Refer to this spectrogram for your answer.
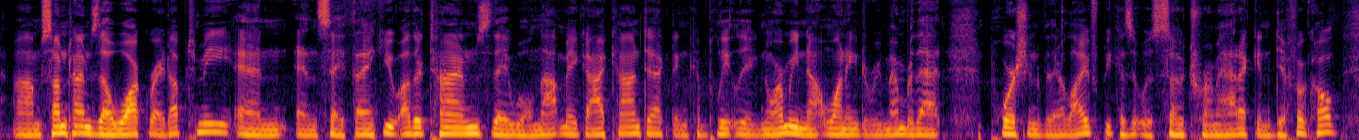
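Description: At a very fast pace, a man speaks with hardly any pauses. His medium-pitched voice keeps a fairly even intonation. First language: Amharic. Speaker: nonprofit executive director for homeless youth. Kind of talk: radio interview. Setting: radio studio.

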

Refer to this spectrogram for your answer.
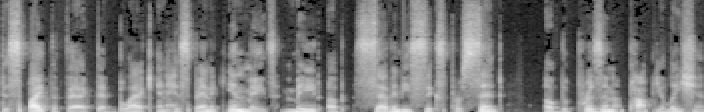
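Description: A man speaks very slowly with vocal fry, his medium pitch swinging very widely and his loudness shifting in big swings. The sound is dry and close, with no echo. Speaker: radio talk show host. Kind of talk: call-in talk radio. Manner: casual, filler-heavy.

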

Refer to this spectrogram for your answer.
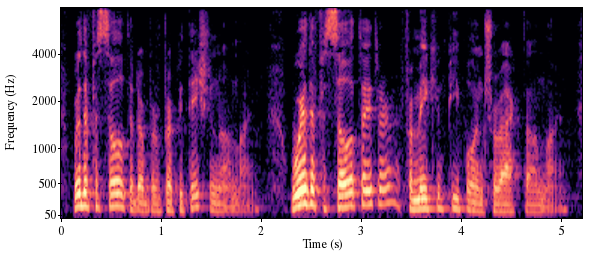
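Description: A man speaks at a very fast pace with a fairly high pitch, very wide pitch swings and vocal fry. The recording is very clean, with a silent background. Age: 20s. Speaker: startup founder. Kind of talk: promotional pitch.

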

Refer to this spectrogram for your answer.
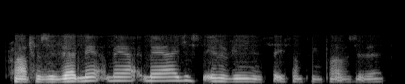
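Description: With an ordinary speaking voice, a man talks at a fairly quick pace and ordinary pitch variation. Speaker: prayer call participant. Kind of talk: fervent group prayer. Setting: phone prayer line. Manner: fervent, repetitive, worshipful.

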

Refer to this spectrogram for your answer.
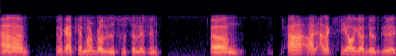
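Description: Pausing long and often, a man speaks at a moderate pace. His pitch is fairly high, with ordinary variation. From US South. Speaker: reverend. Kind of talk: call-in testimony, preaching style.

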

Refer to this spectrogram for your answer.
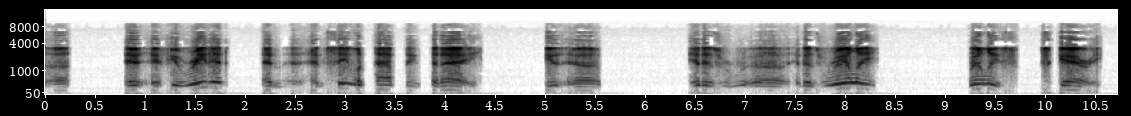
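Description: A man speaks at a fairly slow pace. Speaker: political commentator. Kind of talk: panel discussion.

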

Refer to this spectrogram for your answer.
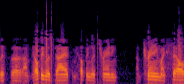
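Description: A man with a fairly low pitch and an unremarkable speaking voice. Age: 60s. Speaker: master bodybuilder. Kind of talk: casual interview chat.

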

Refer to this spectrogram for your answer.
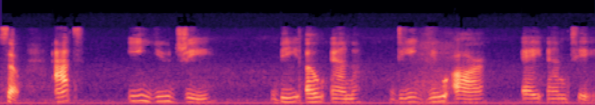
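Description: In an American accent, a woman speaks at a very slow pace with long, frequent pauses, her very deep, low pitch showing ordinary pitch variation. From New Orleans, US South. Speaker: actress. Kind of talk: interview.

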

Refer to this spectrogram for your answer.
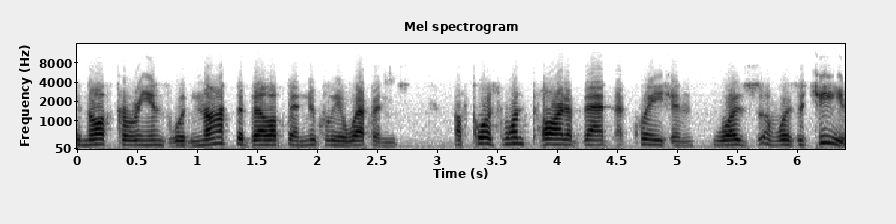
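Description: A man with a high pitch and a bright, sharp tone talks at a fairly quick pace with fairly even intonation, in a dry, close sound with no echo. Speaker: foreign policy analyst and author. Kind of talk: radio interview. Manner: formal.

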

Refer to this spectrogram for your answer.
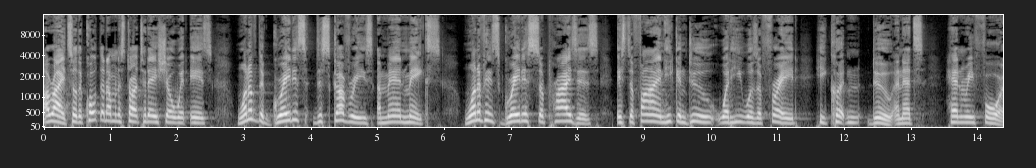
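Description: At a fairly slow pace and with ordinary pitch variation, someone talks while music plays behind. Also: man, high pitch for a man. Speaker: motivational radio host. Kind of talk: motivational pep talk. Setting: radio show. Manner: upbeat, energetic, coach-like; conversational, repeats phrases, direct address to listeners.

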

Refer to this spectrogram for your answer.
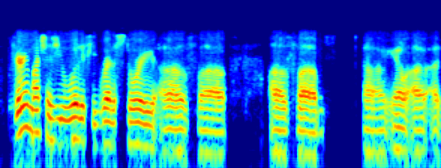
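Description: Mumbling with lively intonation, a man speaks in an American accent. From US, upper Ohio Valley. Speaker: illustrator. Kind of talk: casual chat. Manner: mumbles, hesitant with fillers.

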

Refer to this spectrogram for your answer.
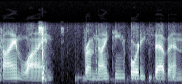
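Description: The sound is dry and close, with no echo. A man talks at a fairly low pitch in a clear, smooth tone with fairly even intonation.

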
